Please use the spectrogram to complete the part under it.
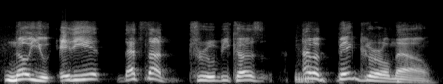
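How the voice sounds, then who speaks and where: A man's voice: sits high, sing-song, a little slow, darkish tone, voice pushed up. A man voicing a bashful, indignant ten-year-old catgirl little sister in a fanfiction reading. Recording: dull, roomy home microphone recording.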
